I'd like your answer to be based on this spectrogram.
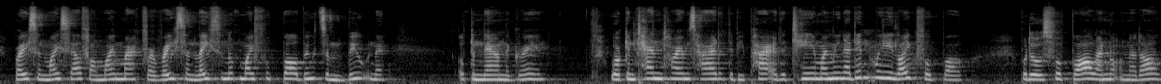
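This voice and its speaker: A high-pitched woman with an Irish accent, at a fairly quick pace, in monotone, flat intonation. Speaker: spoken word poet. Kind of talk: conference talk; poetry performance. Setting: stage with audience. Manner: fast.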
